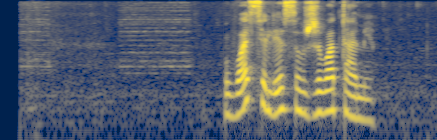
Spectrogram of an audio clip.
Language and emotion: Russian, neutral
